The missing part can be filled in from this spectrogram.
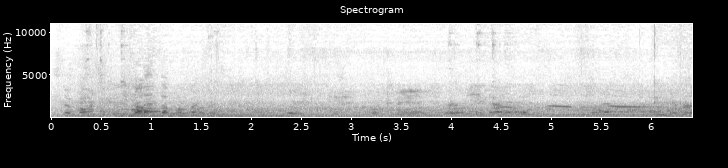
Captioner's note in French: groupe conversant indistinctement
